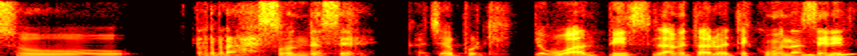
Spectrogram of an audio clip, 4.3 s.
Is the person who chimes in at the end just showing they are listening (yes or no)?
yes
